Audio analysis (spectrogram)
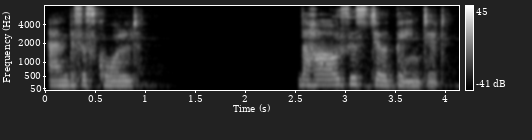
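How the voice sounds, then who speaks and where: Slow Indian-accented woman reading poetry. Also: lowish voice, steady tone, low-quality recording. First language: Hindi. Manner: unhurried, halting, with many fillers. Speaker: poet. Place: radio station office.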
